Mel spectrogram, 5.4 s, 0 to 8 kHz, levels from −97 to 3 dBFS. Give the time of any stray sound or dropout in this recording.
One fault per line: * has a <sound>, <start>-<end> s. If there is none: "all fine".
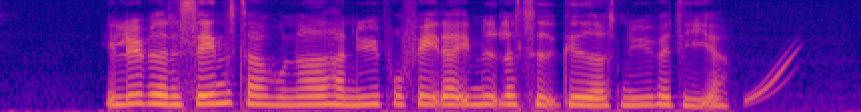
* has a chirp, 4.6-5.0 s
